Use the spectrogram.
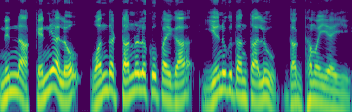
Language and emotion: Telugu, neutral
